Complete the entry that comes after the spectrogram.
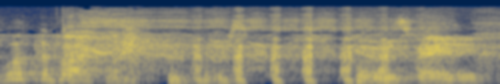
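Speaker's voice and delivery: high, laughing what the fuck; can't believe how easy that was, laughing; laughing disbelief. Real, not acted. Telling the host the client said yes to doubling, laughing in disbelief.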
